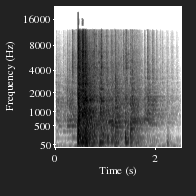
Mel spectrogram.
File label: Coke Cans Disposal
